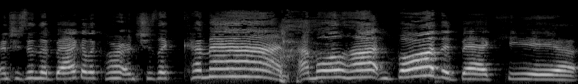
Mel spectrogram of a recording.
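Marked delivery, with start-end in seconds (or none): 1.9-5.8 high, loud nasal nanny voice. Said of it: "the more the nanny voice comes out".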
